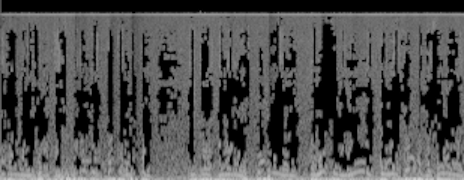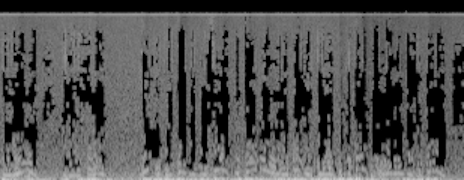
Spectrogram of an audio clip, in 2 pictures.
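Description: A middle-aged man speaks with animation into a handheld microphone.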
